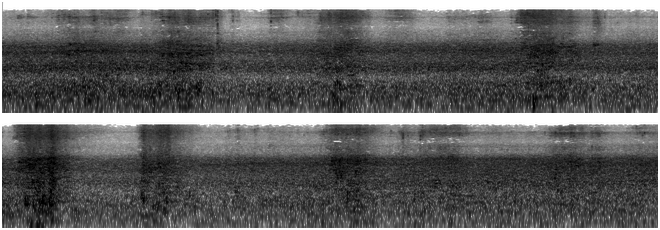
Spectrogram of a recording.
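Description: Colorado River rushing over a rocky riffle: a steady wash of moving water that swells louder a few times, most strongly around the middle.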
